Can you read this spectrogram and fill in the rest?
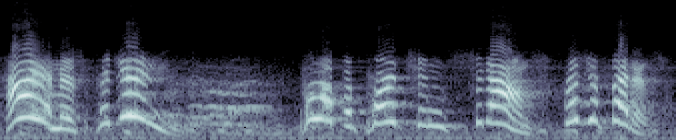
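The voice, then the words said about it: High-pitched put-on voice. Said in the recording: “high voice.”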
